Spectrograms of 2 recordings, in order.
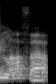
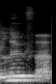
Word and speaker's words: loofah: five different ways and you can say luffa i guess or loofah I say loofah but I think people say luffa she said I inspired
